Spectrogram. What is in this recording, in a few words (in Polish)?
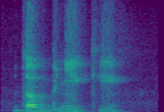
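"debniky", Kurpie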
